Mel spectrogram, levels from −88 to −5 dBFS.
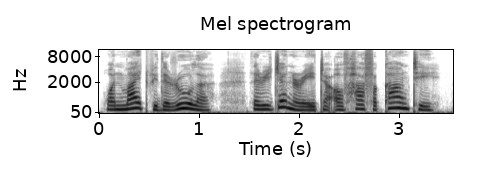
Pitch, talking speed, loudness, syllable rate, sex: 220 Hz, 185 wpm, -15 LUFS, 6.0 syllables/s, female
